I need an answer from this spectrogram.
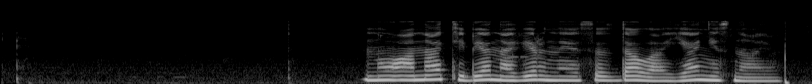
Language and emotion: Russian, neutral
